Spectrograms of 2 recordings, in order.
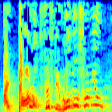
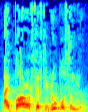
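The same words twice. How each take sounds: First: The voice is raised and loud. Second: The voice is calm and at normal volume. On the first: It sounds like an indignant denial. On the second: It is a plain admission.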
